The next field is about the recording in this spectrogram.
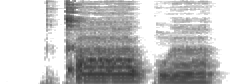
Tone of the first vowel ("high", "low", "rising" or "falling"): high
